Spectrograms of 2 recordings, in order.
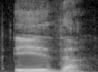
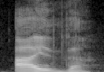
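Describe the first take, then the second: First: It is pronounced with an American accent. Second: It is pronounced with a British accent. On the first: "muri American English we say either" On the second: "In British English we say either"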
